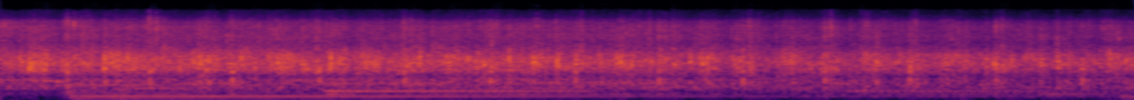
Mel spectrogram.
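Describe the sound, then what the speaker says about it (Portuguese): A church congregation claps in a continuous, moderately distant wash of applause, with a low sustained organ or keyboard tone underneath. "Então aplauda Ele por isso aí, em nome de Jesus."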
